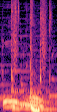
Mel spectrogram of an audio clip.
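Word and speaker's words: iglú: That's how you say it in English, but in Spanish it's igloo, igloo.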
